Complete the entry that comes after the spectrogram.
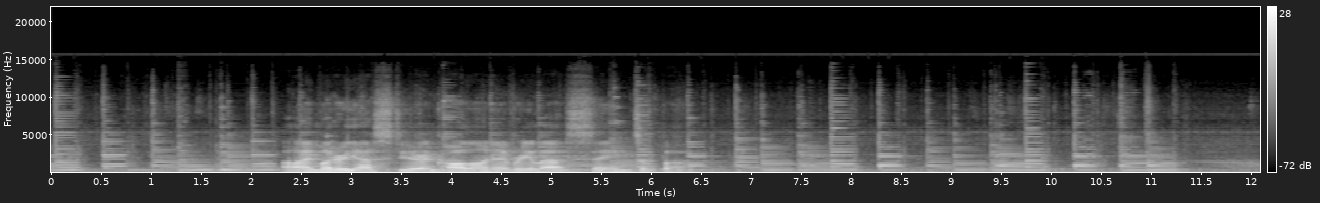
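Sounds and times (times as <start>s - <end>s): acoustic guitar chords: 0.0s - 12.0s
person singing: 2.3s - 6.7s.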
